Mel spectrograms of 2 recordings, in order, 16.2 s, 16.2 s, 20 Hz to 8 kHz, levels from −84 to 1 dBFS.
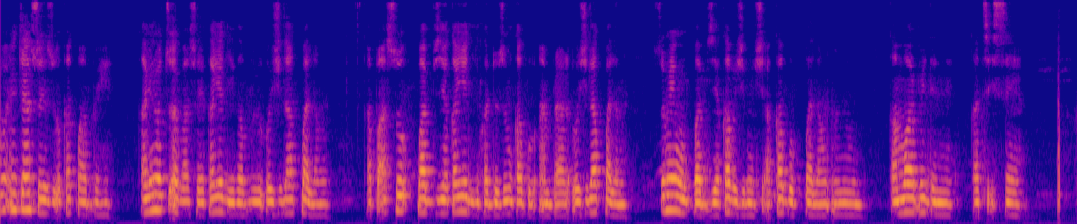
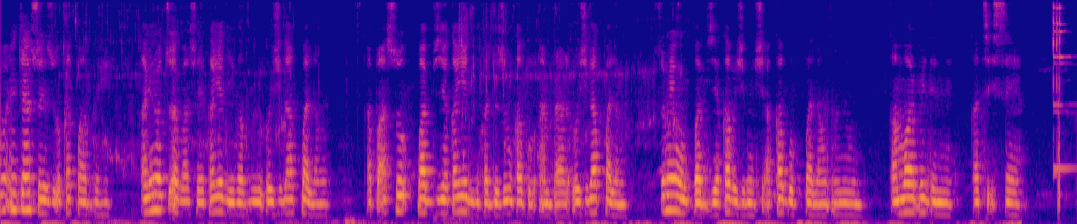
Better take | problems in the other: first | background sound (Chink, clink); 18 dB below the speech

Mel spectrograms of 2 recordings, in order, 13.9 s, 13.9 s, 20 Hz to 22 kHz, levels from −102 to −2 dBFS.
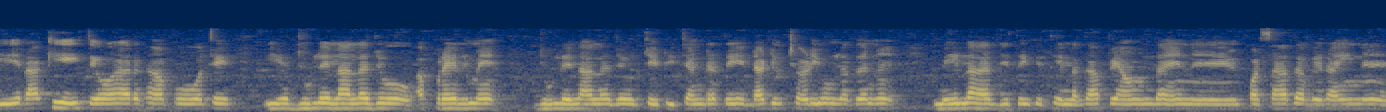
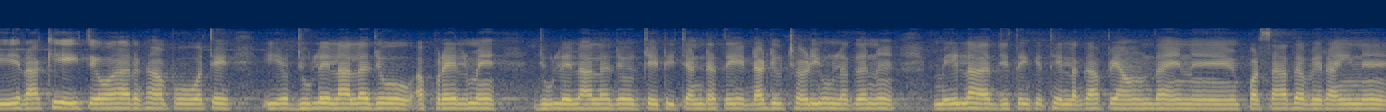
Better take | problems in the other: second | noise reduction (classical method log-MMSE)

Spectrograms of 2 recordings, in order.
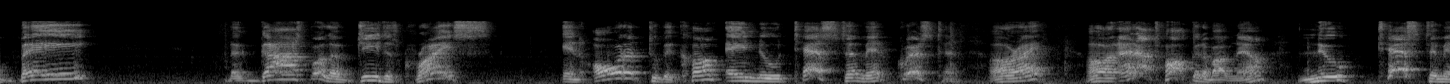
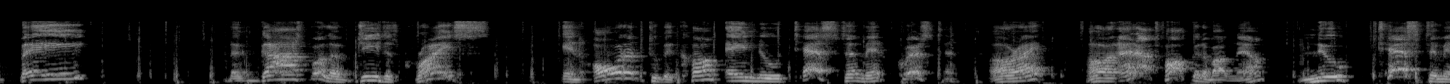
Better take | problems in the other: first | noise reduction (classical method spectral subtraction)

